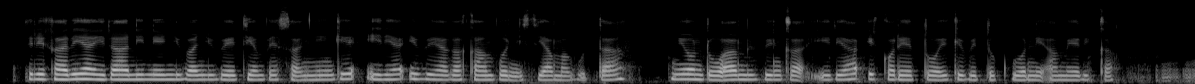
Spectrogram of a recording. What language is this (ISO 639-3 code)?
kik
